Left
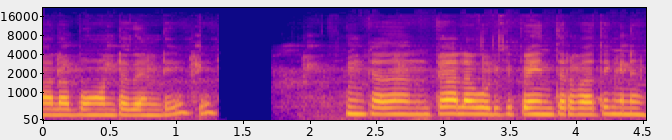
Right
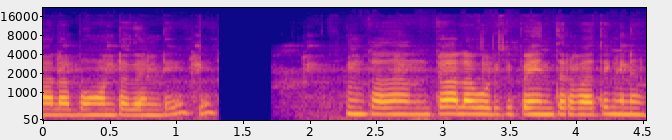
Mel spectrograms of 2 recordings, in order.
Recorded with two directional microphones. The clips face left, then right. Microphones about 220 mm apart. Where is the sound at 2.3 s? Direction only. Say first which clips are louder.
Left 1 dB; 10° left (ahead or behind).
